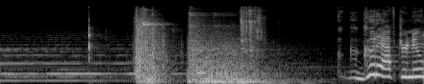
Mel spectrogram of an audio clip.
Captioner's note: door opens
